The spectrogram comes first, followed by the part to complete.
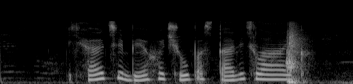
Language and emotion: Russian, positive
